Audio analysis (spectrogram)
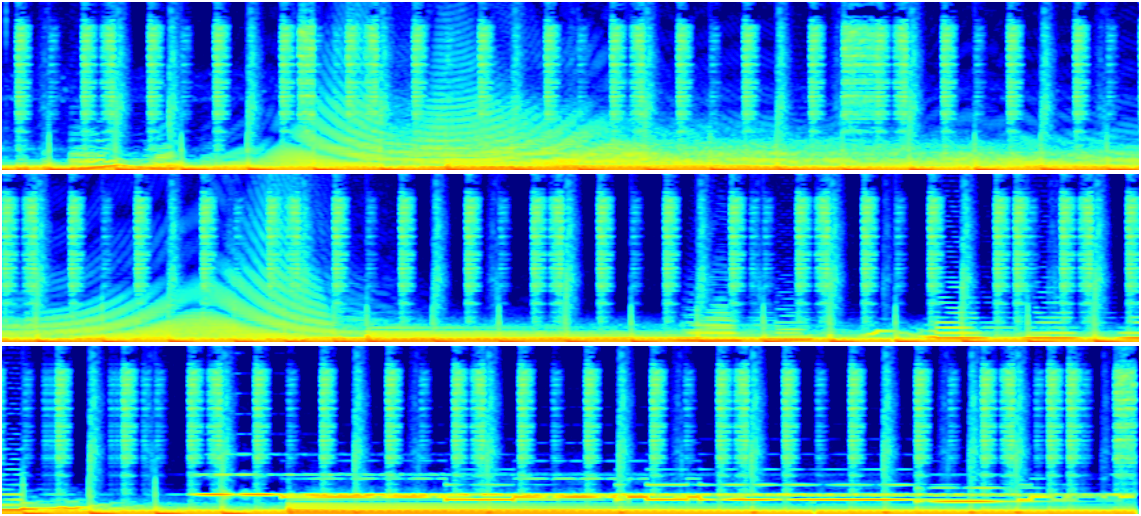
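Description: A catheter coil winding machine runs alone for a long stretch, giving a steady mechanical hum with rhythmic pulsing and whining tones that rise and fall in pitch as the spindle speed changes between segments.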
